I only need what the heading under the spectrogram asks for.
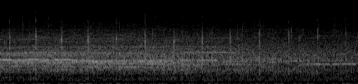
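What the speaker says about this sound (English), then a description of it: "Let's give a round of applause." Graduation ceremony audience at an arts school giving a round of applause, a broad, steady clapping roar from a large crowd with a few sharper claps, gradually easing toward the end.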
